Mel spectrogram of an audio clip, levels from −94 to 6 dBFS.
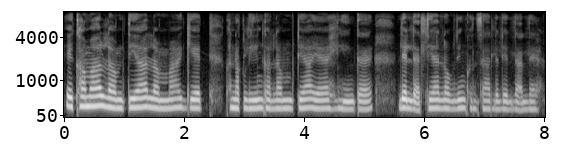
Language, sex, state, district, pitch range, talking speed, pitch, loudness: Wancho, female, Arunachal Pradesh, Longding, 185-205 Hz, 150 wpm, 195 Hz, -16 LUFS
